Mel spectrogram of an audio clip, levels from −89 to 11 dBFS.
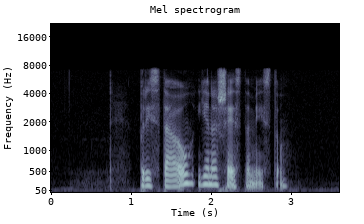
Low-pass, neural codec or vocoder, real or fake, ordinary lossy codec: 7.2 kHz; none; real; none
